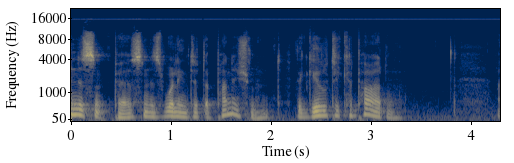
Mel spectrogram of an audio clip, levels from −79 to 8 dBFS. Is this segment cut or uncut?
cut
